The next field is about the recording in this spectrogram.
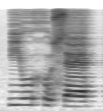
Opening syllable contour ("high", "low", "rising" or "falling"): high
